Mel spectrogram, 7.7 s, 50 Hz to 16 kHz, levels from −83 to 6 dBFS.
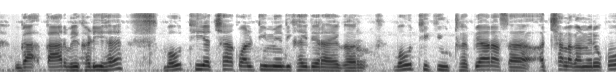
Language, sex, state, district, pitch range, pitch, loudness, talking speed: Hindi, male, Chhattisgarh, Balrampur, 165-195 Hz, 175 Hz, -15 LUFS, 185 wpm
